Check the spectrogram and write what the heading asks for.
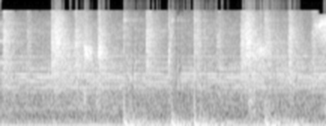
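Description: A skateboard rolling on concrete, with the clack of the board, heard under a loud hip-hop soundtrack with a steady beat.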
